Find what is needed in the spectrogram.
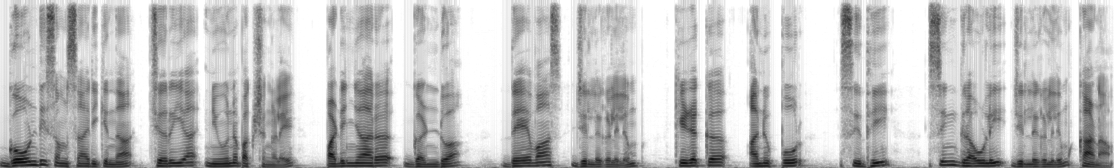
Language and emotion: Malayalam, neutral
